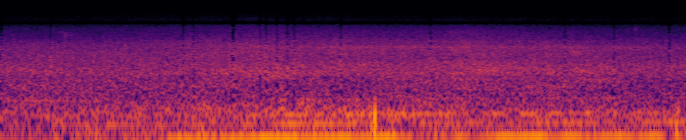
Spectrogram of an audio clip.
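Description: Steady outdoor background noise: an even hiss with a low rumble that swells about two seconds in, and a single click near the middle.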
